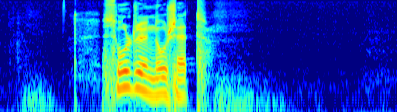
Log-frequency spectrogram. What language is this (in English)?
Norwegian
